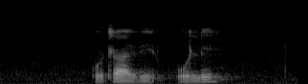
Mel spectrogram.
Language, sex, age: Northern Sotho, male, 22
